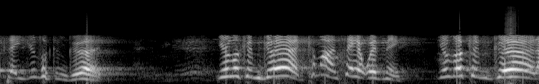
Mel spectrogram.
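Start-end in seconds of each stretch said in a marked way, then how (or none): 0.3-3.0 loud preacher's call to repeat; rousing declaration. Shown as a demonstration. Preacher leading congregation to repeat. 4.4-5.3 loud, higher preacher's affirmation; rousing declaration. Shown as a demonstration. Preacher leading congregation to repeat.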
